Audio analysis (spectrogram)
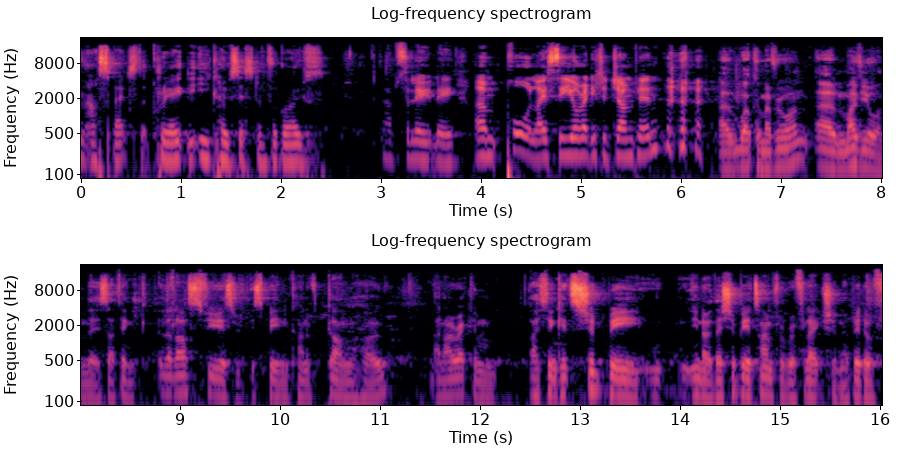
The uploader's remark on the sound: recorded live at MIPIM in Cannes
